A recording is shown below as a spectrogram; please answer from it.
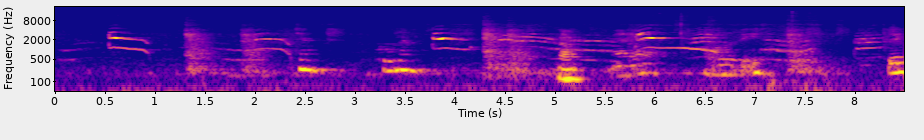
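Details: Kittens playing on the ground give short high meows that bend downward, several in a row, while people talk indoors throughout.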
